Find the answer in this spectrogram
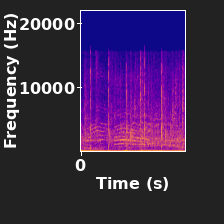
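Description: A congregation's scattered hand claps mixed with several voices calling out at once.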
